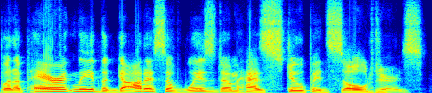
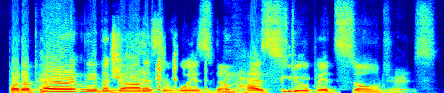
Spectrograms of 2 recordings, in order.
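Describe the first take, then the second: First: It is said in the speaker's normal voice. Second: It is said in Inquiry's character voice.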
